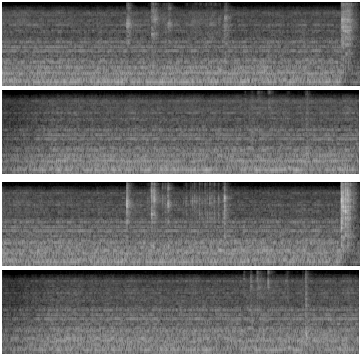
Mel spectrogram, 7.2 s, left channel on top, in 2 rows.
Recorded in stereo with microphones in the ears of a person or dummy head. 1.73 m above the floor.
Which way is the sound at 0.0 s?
5° right (ahead or behind).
